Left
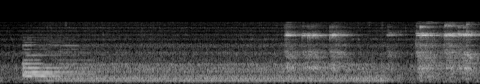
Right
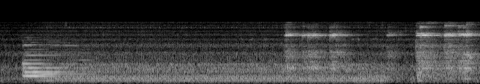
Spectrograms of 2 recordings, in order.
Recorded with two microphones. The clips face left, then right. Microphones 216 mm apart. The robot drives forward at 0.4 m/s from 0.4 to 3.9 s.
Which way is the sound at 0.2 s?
5° left (ahead or behind).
